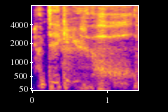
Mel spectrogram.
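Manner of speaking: soft, hushed whisper. Retelling how tall Wimby's talking sounded by the time it reached the speaker: imitating Wimby's soft whisper. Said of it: "just a soft whisper".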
